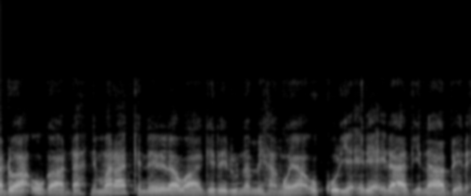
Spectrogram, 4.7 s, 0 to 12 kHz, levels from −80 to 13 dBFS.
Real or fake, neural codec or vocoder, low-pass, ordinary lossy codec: fake; codec, 16 kHz, 16 kbps, FreqCodec, smaller model; 7.2 kHz; none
